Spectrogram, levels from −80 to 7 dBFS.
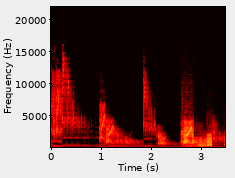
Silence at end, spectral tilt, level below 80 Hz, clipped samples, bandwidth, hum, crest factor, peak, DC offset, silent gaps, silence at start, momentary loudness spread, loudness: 0 s; -1 dB/octave; -58 dBFS; under 0.1%; 16.5 kHz; none; 20 dB; -14 dBFS; under 0.1%; none; 0 s; 18 LU; -32 LUFS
